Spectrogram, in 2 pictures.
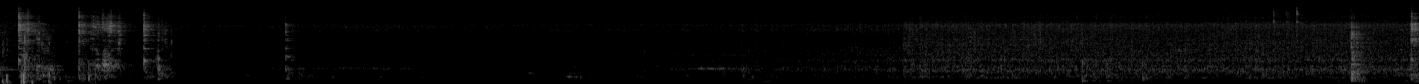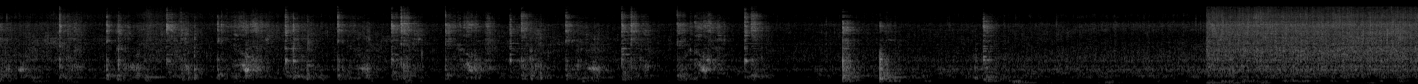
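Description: Metal spatula stirring and scraping potato and raw banana pieces around an aluminium kadai while they sizzle in oil with ground spices, the masala being fried until the oil separates. After a quiet few seconds the sizzle builds from about nine seconds in, with rapid clicking scrapes of the spatula on the pan, and turns suddenly louder about two seconds before the end.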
